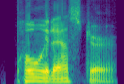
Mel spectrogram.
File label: "poetaster", American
